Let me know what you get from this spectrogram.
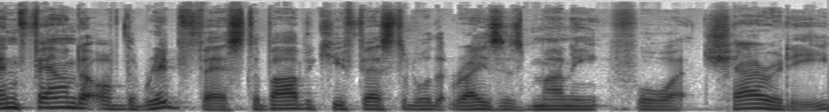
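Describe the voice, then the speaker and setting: A man with an Australian accent speaks at a fairly quick pace in a dark, mellow tone. The recording is very clean with a silent background. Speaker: barbecue podcast co-host. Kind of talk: casual chat. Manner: mumbles words, mispronounces.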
